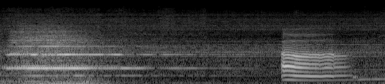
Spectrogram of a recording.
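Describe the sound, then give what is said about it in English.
Maneuvering engines being run through a test firing sequence fire and malfunction: a loud hissing blast with a steady whining tone fades away, then after a pause a sudden harsh groaning tone wavers, drops abruptly in pitch and trails off. “That sounds like the pistons ripped the door's hinges apart.”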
